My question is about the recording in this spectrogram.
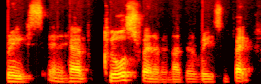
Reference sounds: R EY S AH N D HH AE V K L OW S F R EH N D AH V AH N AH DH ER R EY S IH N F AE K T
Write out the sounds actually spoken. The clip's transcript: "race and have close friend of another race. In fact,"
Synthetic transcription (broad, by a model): R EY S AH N HH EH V K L OW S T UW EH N AH V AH N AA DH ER R EY S IH N F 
